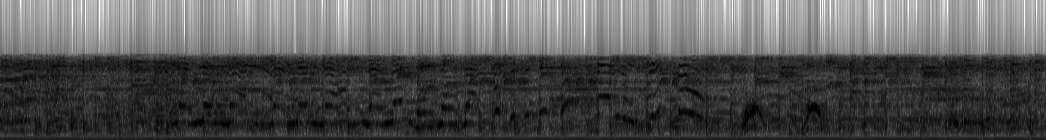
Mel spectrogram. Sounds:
music
speech

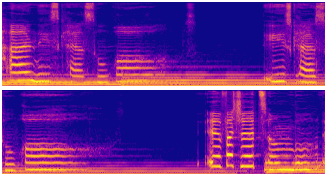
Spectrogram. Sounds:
music
theme music

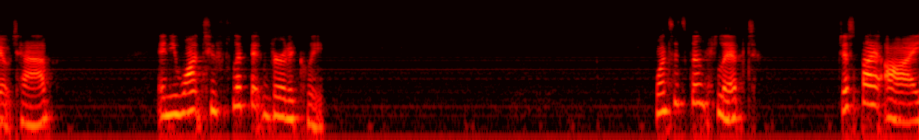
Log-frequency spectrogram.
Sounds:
speech

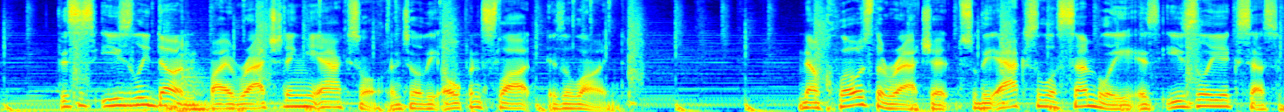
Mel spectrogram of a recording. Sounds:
pawl
mechanisms

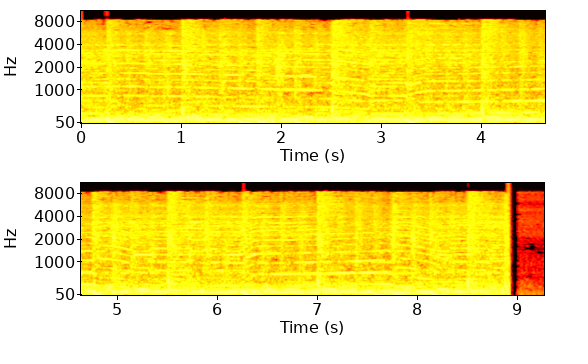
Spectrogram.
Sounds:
music

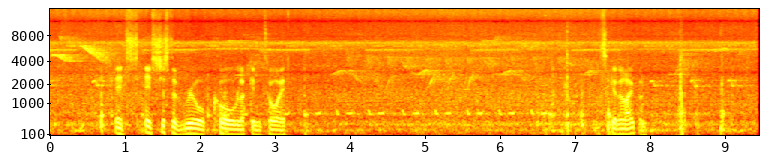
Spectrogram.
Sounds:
speech
animal

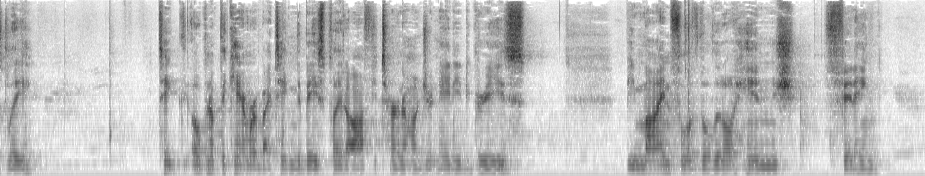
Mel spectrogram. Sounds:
speech

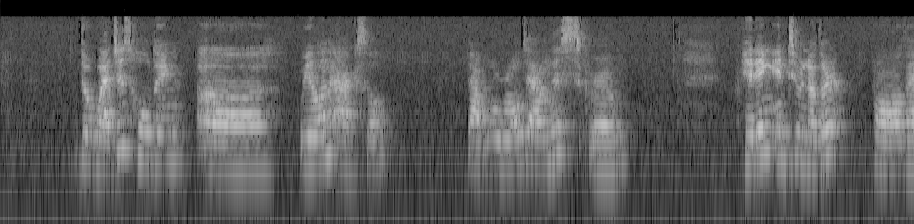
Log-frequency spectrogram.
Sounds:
speech

